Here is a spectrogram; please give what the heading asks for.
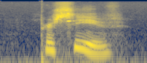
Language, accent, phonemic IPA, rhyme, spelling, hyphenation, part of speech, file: English, US, /pɚˈsiv/, -iːv, perceive, per‧ceive, verb, En-us-perceive.ogg
- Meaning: 1. To become aware of, through the physical senses, to see; to understand 2. To interpret something in a particular way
